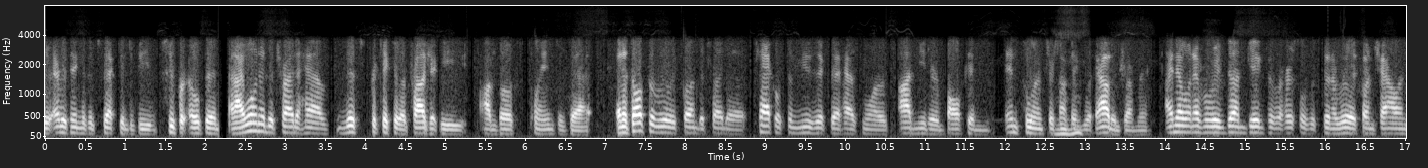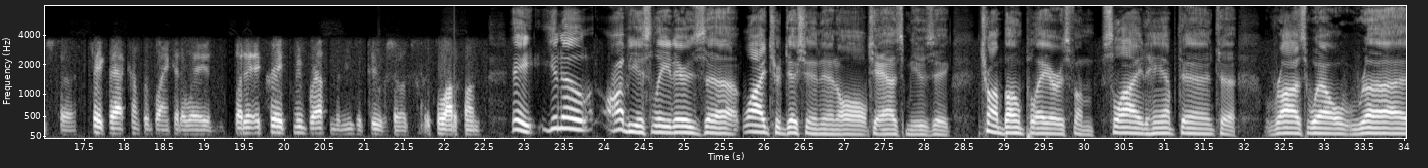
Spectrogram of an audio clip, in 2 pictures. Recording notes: he spoke by phone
